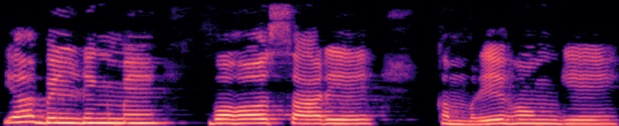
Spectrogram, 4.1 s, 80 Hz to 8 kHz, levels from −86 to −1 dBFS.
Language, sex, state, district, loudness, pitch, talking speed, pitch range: Hindi, female, Bihar, Lakhisarai, -12 LUFS, 255 Hz, 115 wpm, 245-275 Hz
